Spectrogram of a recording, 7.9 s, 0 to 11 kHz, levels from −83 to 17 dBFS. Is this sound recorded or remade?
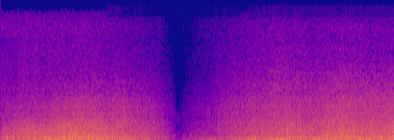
recorded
